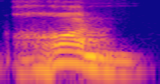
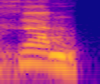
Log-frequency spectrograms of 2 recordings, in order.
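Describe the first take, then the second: First: The vowel is a heavy, rounded 'o'. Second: The vowel is a light, open 'a'. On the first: The speaker calls it right. "tapi khon" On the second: The speaker calls it wrong. "Jangan khan"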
